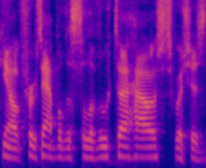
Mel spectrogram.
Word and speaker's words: Slavuta: I mean, if you got to think like, you know, for example, the Slavuta house, which is like the most or Slavita is how it's said in Yiddish.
